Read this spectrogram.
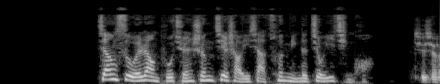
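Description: A man speaks clearly and steadily.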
